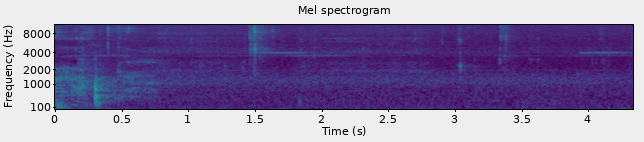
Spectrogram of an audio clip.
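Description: A brief voiced exclamation and a sharp lip smack as a sip of beer is tasted, then faint room tone.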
